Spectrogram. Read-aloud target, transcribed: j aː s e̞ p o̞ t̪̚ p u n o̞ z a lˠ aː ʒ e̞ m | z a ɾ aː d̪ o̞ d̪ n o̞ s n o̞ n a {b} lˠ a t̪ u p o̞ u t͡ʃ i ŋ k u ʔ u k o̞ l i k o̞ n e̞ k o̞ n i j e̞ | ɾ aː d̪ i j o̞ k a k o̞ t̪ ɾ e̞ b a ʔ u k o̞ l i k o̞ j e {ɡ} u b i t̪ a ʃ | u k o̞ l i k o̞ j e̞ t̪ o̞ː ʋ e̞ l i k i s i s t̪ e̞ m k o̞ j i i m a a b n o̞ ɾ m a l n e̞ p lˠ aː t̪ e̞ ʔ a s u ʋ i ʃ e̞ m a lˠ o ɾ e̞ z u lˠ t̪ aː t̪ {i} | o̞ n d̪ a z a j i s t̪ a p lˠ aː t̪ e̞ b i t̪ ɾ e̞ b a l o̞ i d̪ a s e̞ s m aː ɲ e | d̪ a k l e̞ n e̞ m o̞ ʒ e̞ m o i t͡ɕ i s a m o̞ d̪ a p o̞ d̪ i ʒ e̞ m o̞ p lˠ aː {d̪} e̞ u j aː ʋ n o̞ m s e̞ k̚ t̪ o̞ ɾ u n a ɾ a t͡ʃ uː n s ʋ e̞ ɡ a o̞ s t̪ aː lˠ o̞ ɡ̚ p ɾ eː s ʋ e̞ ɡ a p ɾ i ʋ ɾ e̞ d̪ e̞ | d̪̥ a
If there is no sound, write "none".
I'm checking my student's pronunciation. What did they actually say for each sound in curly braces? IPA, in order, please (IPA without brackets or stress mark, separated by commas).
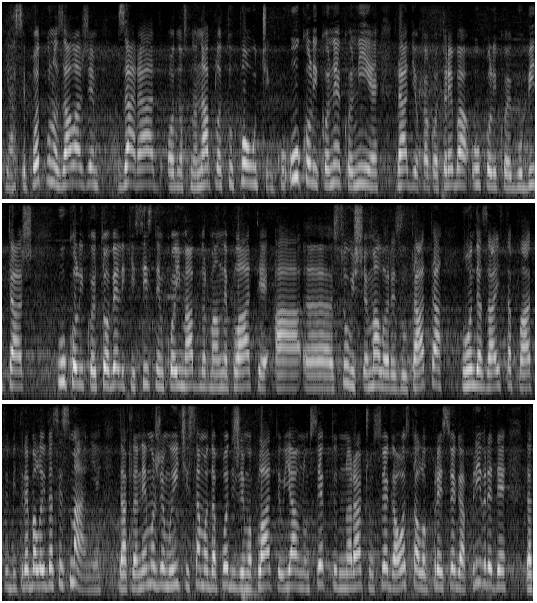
p, ɡ, a, t̪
